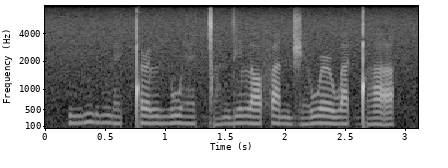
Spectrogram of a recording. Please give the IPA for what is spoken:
i̤ ŋ i̤ ŋ ɛ̤ ǃ ə˞ l i̤ w ɛ̤ ɡ͡ǀ a̤ n d i l ɒ f a n d͡ʒ ɛ̤ w ə˞ w a ɡ͡ǃ a

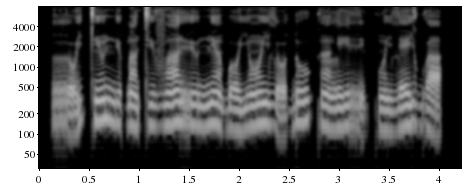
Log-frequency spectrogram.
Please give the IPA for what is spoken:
r o̰ j tʲ ũ nʲ o ɓ ã tʲ u v ã rʲ u nʲ ɐ̃ ɓ o j õ j l o̰ ɗ u k ɐ̃ l i r ḭ kʷ ɐ̃ j l e j ɡʷ a

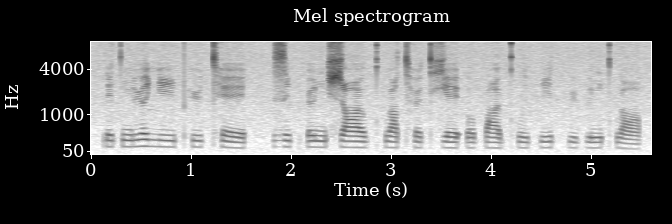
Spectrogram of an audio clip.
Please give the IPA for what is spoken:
ɾ i t ɲ y ə̯ ʎ i pʰ y tʰ e | z i p ʔ ø ɲ ɕ ɑ ʊ̯ kʷʰ ɑ tʰ ø t ç e ʔ o p ɑ ə̯ kʷʰ i p i t p y p y ɲ kʷʰ ɑ

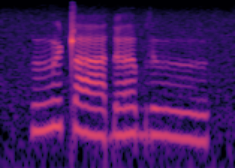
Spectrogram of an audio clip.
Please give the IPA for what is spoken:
ɯː ʈ aː ɗ ɜ b l ɯː

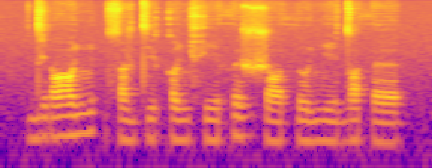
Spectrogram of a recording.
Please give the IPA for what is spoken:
d i ɾ ɔ ʎ | s ɒ ʒ tʲ u k ɔ ʎ x i θ ɯ ʒ ʃ ɔ θ u ʎ i d ɒ θ ə

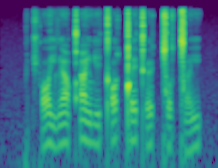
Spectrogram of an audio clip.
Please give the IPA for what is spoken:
t͡ʃʼ ɔ˩˧˩ j lʲ õ˦˨ qʼ ẽ˦˨ ʎ i˨˩˦ kʼ ɔ˨˥ ǃ e˨˥ kʼ ø˩˧˩ ǀ o˨˥ ǀ ə̃˨˥ j

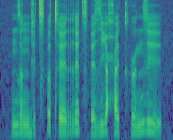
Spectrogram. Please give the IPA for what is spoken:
n z ʌ ŋ ɡ ɪ t͡sʼ ʌ tʰ ɛ r ɛ t͡sʼ ɛ z i ħ ɛ kʰ ə˞ n z ɪ

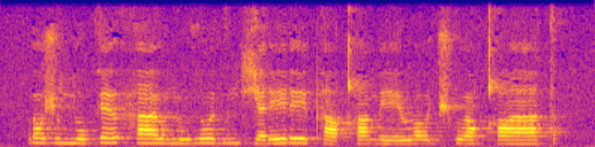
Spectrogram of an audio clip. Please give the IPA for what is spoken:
ɾ ɔ ʒ ʊ ɲ o k ɛ ə̯ h aː ʊ̯ n u ð o ə̯ ɡ ʊ n ç ɛ ɾ eː ɾ eː pʰ a qʰ e m e ɹ ɔ ʊ̯ t͡ʃʰ ʊː qʰ aː t

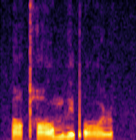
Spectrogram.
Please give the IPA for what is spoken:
ɑ qʰ ɔː m v e pʼ ɔː ɭ

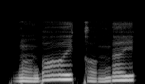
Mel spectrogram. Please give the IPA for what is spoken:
ɠ ɔ̃˨ ɠ ɔː˦ ɪ̯ k ɔ˨ ŋ ɐ˦ ɪ̯

